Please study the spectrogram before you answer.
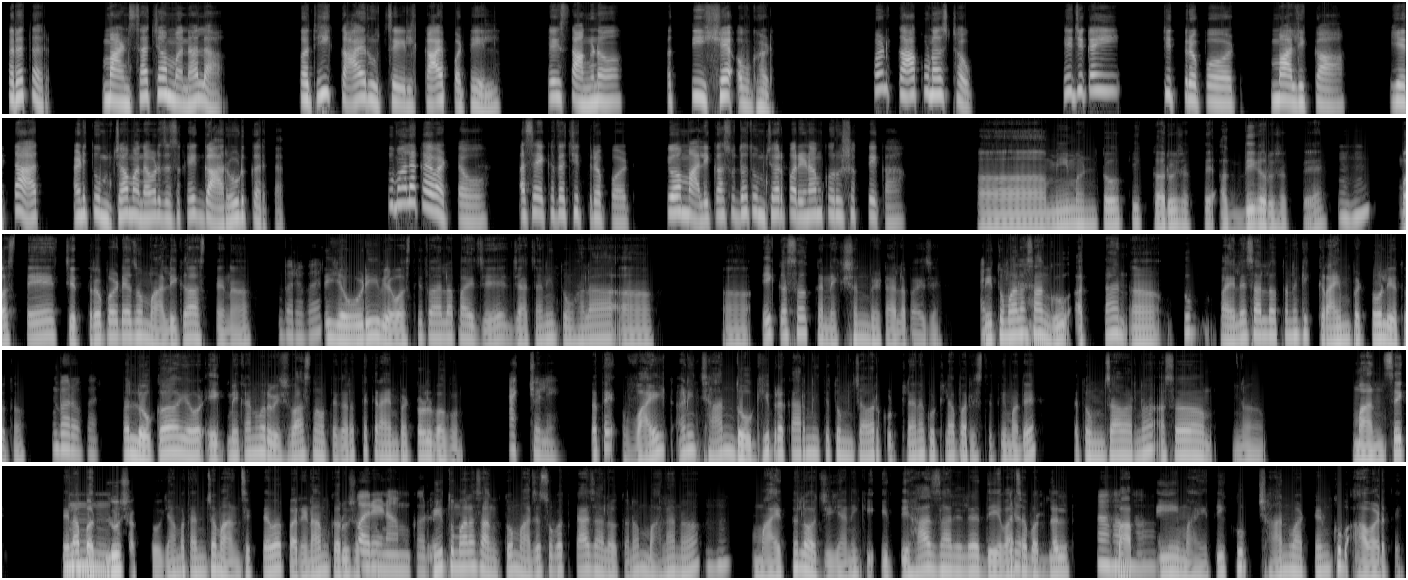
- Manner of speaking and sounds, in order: in English: "कनेक्शन"; in English: "मायथोलॉजी"
- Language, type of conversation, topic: Marathi, podcast, एखादा चित्रपट किंवा मालिका तुमच्यावर कसा परिणाम करू शकतो?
